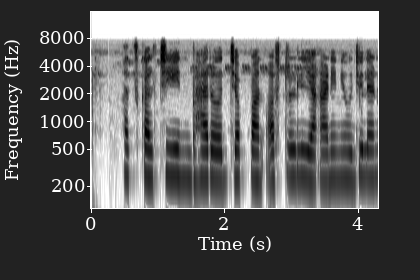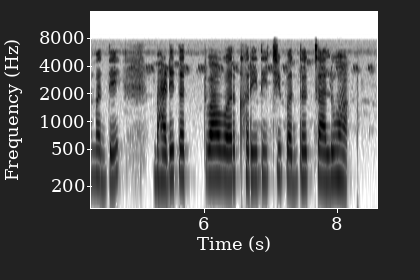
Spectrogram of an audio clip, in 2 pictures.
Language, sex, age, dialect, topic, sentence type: Marathi, female, 18-24, Southern Konkan, banking, statement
